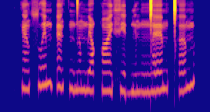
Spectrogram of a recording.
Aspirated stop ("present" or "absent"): present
